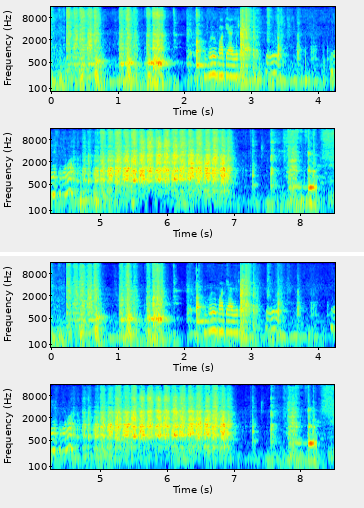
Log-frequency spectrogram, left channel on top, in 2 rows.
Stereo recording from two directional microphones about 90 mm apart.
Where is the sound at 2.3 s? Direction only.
5° left (ahead or behind).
